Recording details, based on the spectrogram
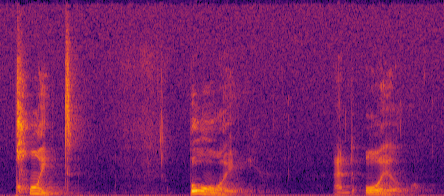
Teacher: They're on different rows again, but the shape of our lips and the position of our tongue also change a lot because we're going from the right all the way to the left, going from rounded lips to unrounded, starting on the O and finishing on the I or E, oi. As in the words point, boy, and oil.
